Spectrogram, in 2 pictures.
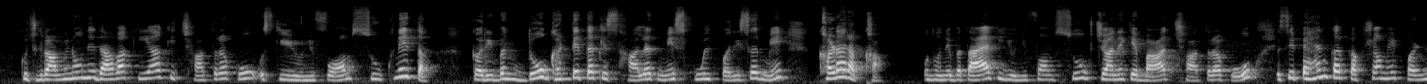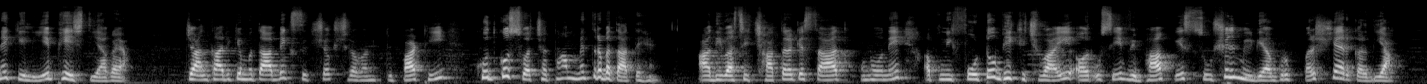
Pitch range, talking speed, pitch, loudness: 210-275 Hz, 160 wpm, 230 Hz, -19 LUFS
